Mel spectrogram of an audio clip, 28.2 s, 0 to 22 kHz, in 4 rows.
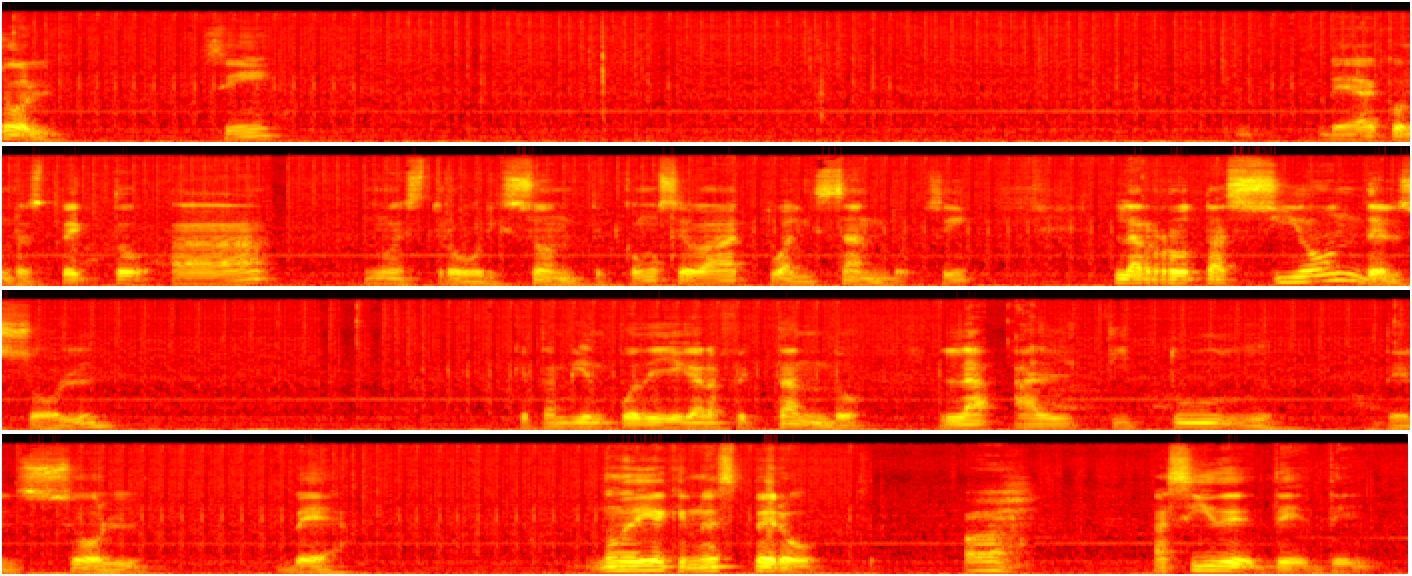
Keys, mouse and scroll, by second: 1.7 middle click, 1.7 scroll down 2, 3.2 shift+middle click, 3.4 shift+click, 4.4-5.4 shift+drag, 5.6 click, 6.9-9.5 shift+drag, 9.8 shift+click, 12.8-16.1 drag, 19.1-21.2 drag, 22.5-25.0 scroll down 2.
